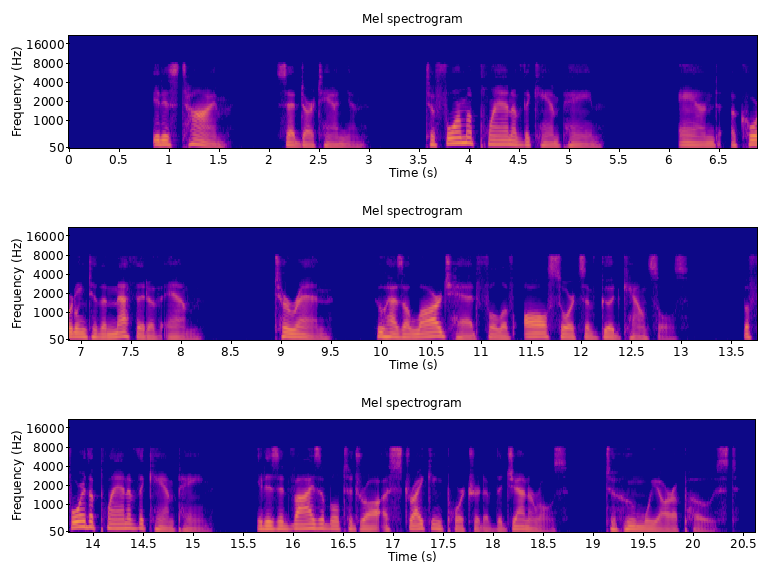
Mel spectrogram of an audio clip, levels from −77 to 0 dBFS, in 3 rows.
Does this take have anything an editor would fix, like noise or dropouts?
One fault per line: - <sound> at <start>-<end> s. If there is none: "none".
none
